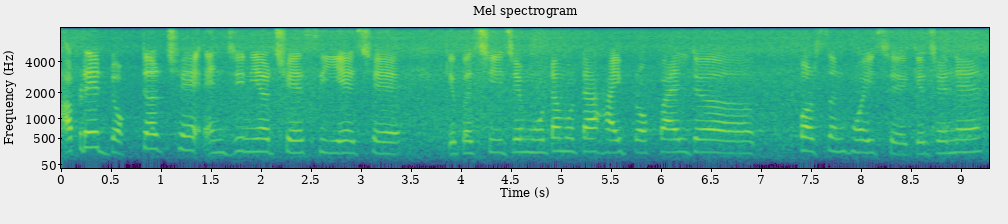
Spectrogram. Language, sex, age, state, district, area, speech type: Gujarati, female, 18-30, Gujarat, Junagadh, urban, spontaneous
